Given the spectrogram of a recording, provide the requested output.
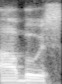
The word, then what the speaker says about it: ABUS: answering the phone and Abus is the traditional way to say it cuz the company is Augustus Bremacun. Yes. And so we would say Abus and then I would get phone calls and people would be asked for the bus schedule. So we started to we Americanized a little bit and we say Abyis in the States.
